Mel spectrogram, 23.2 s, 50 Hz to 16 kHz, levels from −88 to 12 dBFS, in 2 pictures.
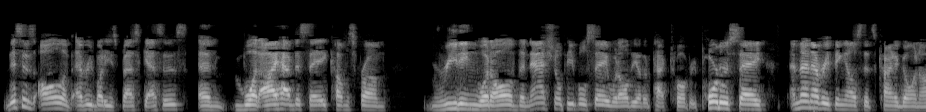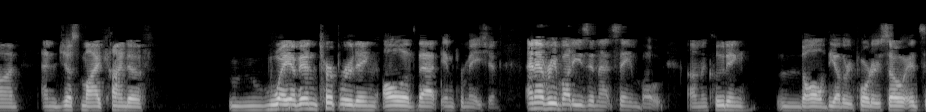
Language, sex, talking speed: English, male, 175 wpm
